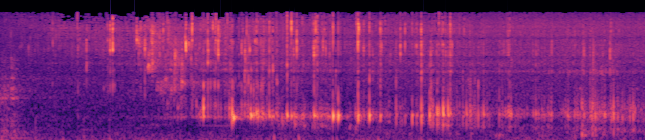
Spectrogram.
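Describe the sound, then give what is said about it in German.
Northern Monk beer is poured from a can into a glass, carefully so it does not foam over, a steady gurgling splash lasting several seconds with fizzy bubbling throughout and no one talking. “So, ein, Fresse halten, einschenken.”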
